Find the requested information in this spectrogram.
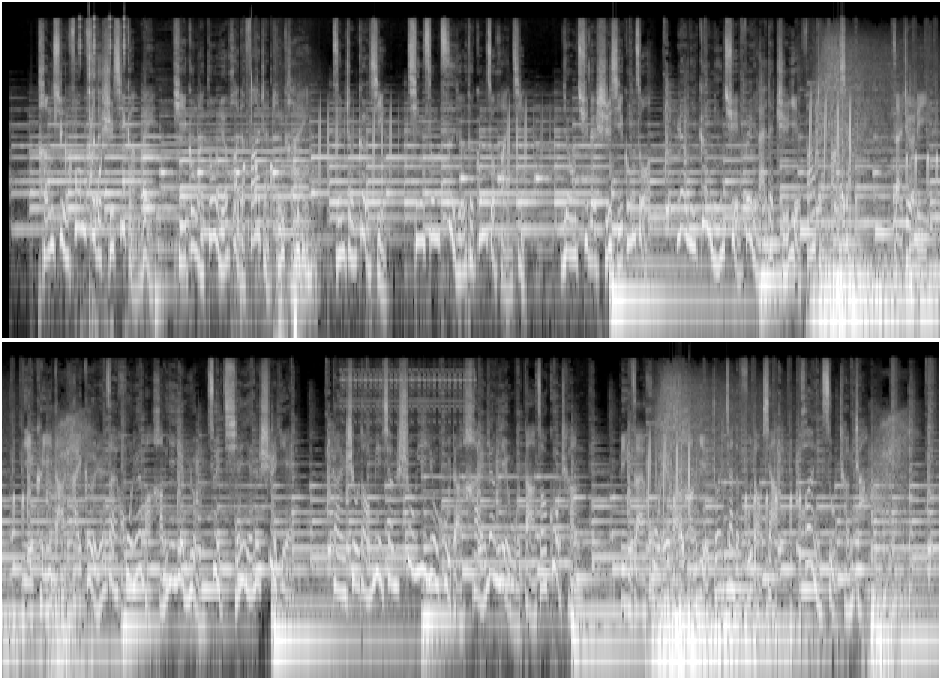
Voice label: MG动画 活力; 宣传片; 病毒; 腾讯

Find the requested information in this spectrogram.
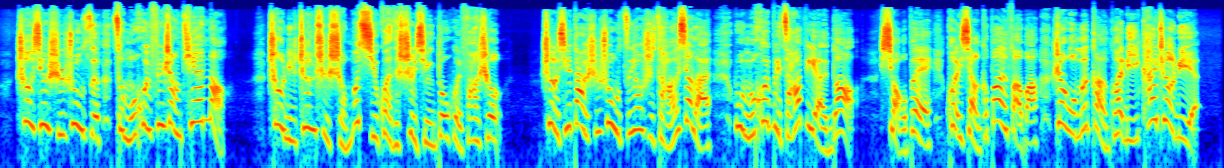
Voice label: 动画片 男童; 男童动画片选段

